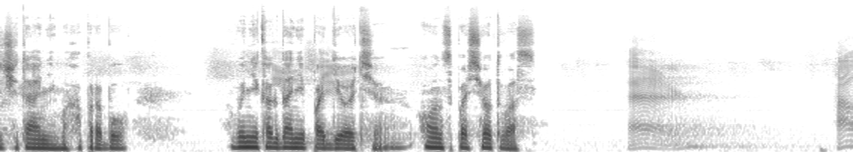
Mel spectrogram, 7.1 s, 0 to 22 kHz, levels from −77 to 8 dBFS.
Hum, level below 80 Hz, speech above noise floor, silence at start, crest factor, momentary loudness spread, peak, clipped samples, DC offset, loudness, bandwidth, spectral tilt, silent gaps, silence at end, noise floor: none; -48 dBFS; 45 dB; 0 s; 14 dB; 22 LU; -6 dBFS; under 0.1%; under 0.1%; -19 LUFS; 15 kHz; -6 dB/octave; none; 0 s; -63 dBFS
